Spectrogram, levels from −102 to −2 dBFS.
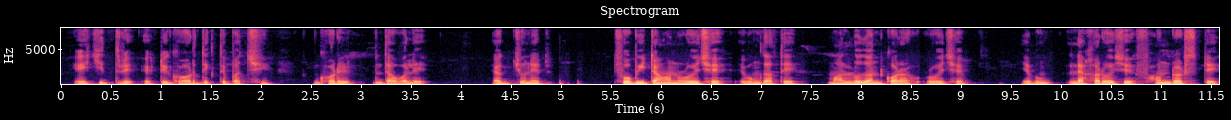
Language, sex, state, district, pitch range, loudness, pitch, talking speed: Bengali, male, West Bengal, Malda, 110-120 Hz, -21 LUFS, 115 Hz, 115 wpm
